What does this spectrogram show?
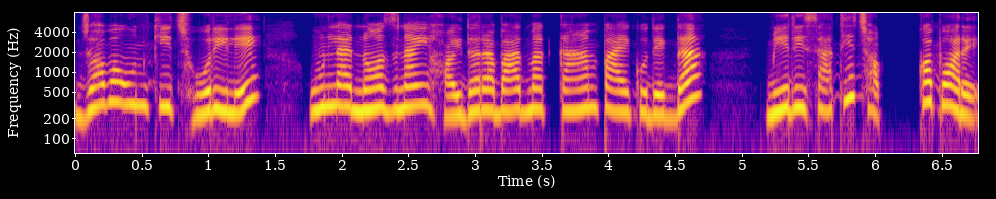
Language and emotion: Nepali, surprised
